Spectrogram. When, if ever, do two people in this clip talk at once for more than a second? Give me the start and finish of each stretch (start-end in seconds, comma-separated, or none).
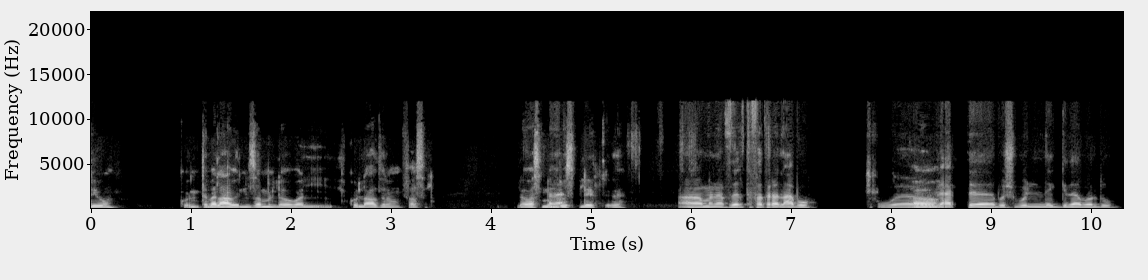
none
